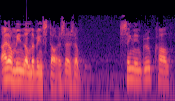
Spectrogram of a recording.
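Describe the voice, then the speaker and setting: A man's voice: mid-range voice, moderate pace, highs cut off, slight background noise. A man from the Faroe Islands with a Faroese accent, preaching a sermon earnestly, with asides and rhetorical questions to the congregation.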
